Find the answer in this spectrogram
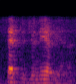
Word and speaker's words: septuagenarian: is a big word, septuagenarian, rhymes with geranium.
